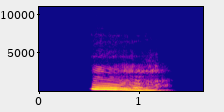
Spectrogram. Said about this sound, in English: And I'm yawning already.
